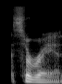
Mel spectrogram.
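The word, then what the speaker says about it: Saraya: up against Soraya or Sariah Soraya that's how you say her name or page so you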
